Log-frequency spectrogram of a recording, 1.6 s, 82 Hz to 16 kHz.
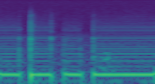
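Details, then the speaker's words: DX amplifier build on 24 V split supply (48 V total) with no audio source connected: touching any input wire gives a steady low buzz with rich overtones through the speaker, cutting in and out with each touch, floating input picking up mains hum. "and if i touch one of the wires you might be able to hear it doesn't matter which one do get a buzz through the speaker"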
